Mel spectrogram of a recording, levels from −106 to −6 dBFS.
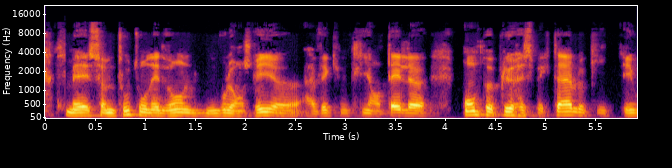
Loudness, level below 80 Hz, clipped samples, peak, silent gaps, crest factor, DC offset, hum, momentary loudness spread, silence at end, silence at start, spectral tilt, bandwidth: -18 LUFS; -60 dBFS; under 0.1%; 0 dBFS; none; 18 dB; under 0.1%; none; 11 LU; 0 s; 0 s; -6 dB/octave; 12.5 kHz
